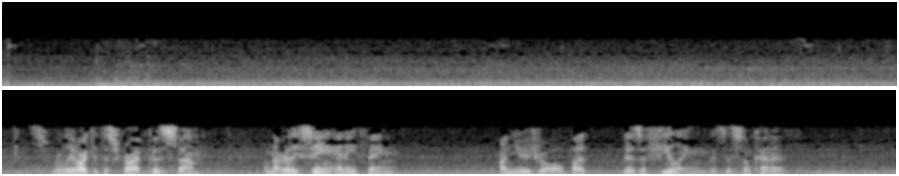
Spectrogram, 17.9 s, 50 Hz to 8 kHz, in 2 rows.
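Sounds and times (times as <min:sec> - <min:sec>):
vehicle rolling over railroad tracks in a town: 0:00.0 - 0:08.0
speech: 0:09.4 - 0:13.0, 0:13.9 - 0:16.9.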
